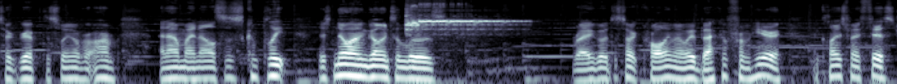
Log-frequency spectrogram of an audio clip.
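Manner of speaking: ordinary talk, nothing marked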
